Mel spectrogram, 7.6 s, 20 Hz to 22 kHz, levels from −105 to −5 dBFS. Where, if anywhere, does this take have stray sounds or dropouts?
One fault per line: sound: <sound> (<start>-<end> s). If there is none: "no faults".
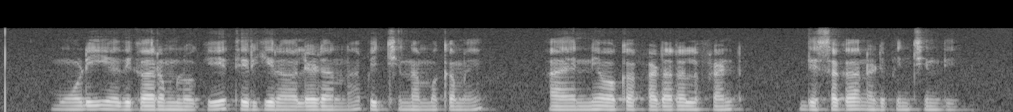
no faults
